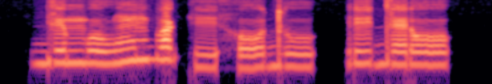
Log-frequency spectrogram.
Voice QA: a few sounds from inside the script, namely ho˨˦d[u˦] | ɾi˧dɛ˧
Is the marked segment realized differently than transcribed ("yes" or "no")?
yes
